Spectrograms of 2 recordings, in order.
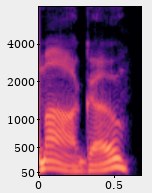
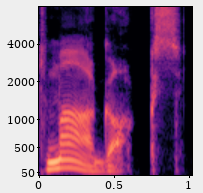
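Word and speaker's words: Margaux: "You mean Margo, not Margox?" he sneered, exaggerating the sound to humiliate her. His guests chuckled. Anna froze. She had pronounced it correctly, but she bit her tongue.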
